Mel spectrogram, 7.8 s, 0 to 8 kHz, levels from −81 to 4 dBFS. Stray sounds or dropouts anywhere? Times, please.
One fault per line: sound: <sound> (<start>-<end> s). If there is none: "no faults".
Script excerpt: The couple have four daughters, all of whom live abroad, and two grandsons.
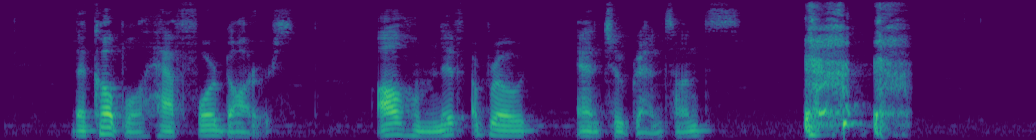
sound: cough (6.0-6.8 s)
